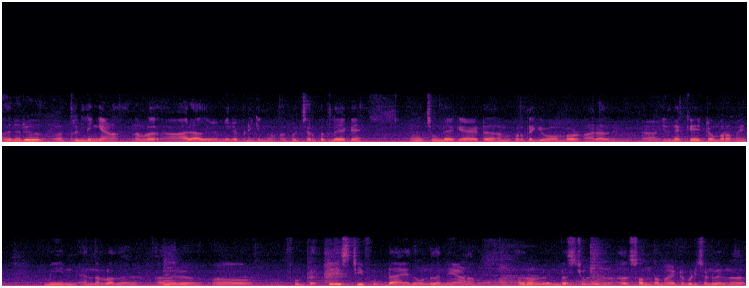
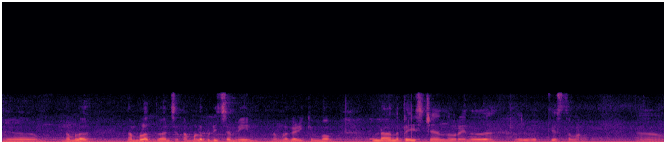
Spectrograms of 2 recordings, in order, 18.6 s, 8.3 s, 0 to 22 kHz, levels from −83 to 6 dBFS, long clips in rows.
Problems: constant background noise, low volume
